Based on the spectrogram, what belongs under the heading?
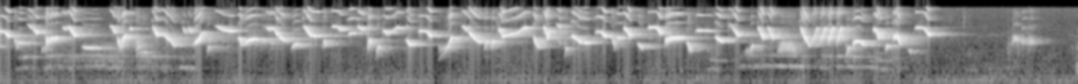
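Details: Contest-winning canary of the semi-tutored song class, kept in a cage in Indonesia: dense, fast tumbling trills and sharp chirps with a few lower warbles, running for about nine seconds before falling quiet.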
